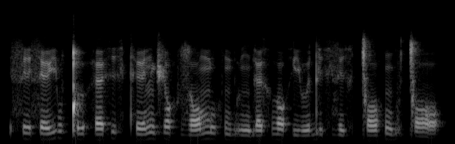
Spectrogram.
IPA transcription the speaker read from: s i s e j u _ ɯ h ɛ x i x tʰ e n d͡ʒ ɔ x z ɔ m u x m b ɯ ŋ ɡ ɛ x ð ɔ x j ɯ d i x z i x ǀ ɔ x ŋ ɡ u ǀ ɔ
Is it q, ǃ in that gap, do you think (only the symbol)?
ǃ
